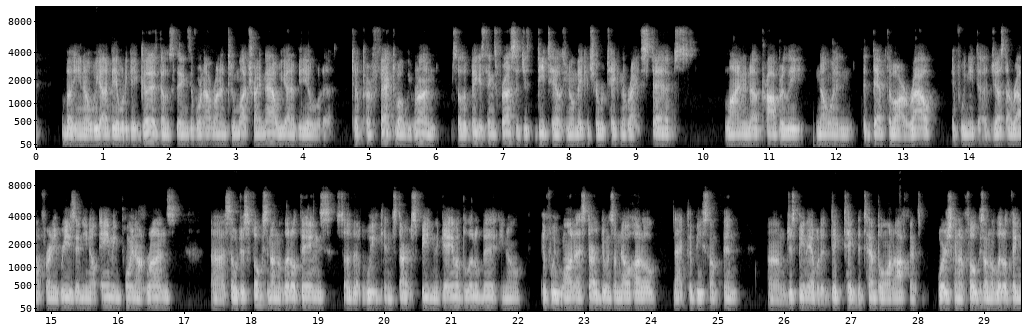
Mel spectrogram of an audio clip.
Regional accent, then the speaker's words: Seattle, Washington, United States; moved away as an adult; now in Seinäjoki, Finland; I'm from Seattle, so I'm used to the trees.

